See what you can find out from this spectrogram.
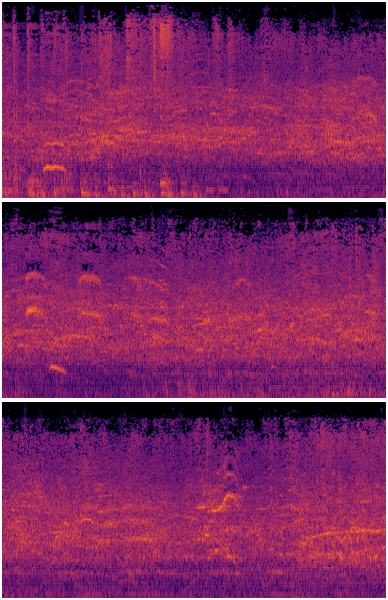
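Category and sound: crowd, crowd cheering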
